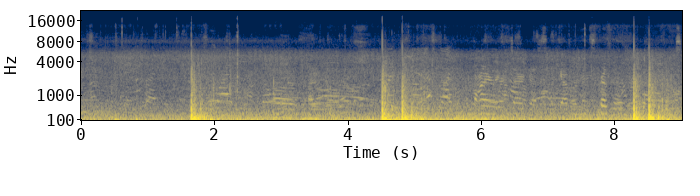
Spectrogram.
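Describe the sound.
Fireworks boom through a grand finale: a few sharp, loud bursts stand out over a steady crackling rumble, with people talking and exclaiming between the blasts.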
